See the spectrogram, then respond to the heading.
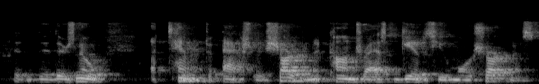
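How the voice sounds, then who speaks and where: A man with a fairly high pitch talks at a moderate pace, his pitch swinging very widely, with audible room echo. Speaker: technology presenter. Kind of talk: technical presentation to audience.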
